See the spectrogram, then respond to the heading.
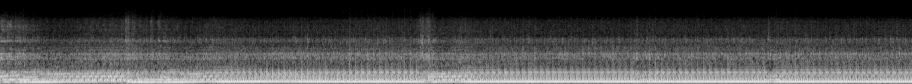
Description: a strange misfire in my mustang that i cannont find.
